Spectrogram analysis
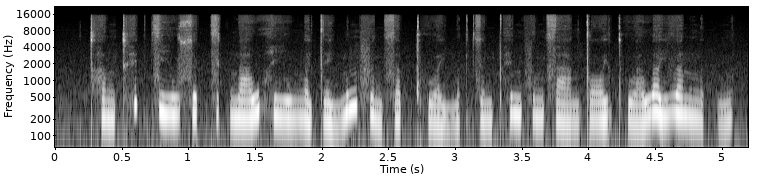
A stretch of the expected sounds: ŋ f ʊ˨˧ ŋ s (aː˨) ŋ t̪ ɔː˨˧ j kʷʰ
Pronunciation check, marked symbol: correct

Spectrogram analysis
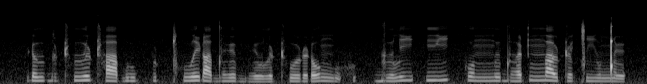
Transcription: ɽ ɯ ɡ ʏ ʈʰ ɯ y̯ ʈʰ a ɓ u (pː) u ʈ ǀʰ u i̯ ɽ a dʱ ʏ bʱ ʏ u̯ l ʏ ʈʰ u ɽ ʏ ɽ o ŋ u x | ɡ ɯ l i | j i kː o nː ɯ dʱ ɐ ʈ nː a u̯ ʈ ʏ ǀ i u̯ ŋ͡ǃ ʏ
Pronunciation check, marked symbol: correct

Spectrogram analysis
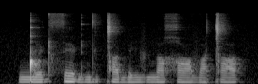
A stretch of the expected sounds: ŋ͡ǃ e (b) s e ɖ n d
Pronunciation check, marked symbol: incorrect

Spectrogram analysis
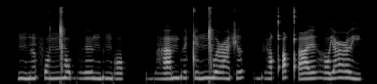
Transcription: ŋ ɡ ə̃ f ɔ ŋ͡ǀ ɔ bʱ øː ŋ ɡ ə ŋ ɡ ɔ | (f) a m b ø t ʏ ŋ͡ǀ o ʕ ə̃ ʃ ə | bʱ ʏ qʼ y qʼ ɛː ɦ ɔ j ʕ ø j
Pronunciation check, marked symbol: incorrect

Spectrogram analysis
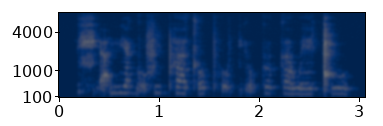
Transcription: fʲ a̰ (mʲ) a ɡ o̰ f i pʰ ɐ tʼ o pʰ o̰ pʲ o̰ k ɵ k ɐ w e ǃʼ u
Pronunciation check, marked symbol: correct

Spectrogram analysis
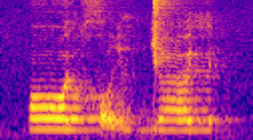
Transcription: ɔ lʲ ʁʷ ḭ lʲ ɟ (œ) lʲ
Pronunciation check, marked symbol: correct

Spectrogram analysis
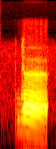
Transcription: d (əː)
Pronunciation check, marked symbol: incorrect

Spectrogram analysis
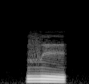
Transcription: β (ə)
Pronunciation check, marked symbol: incorrect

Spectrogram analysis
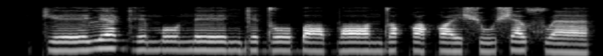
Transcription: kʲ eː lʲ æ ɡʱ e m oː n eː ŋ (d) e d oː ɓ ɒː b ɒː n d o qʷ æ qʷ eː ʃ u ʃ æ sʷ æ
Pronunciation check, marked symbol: incorrect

